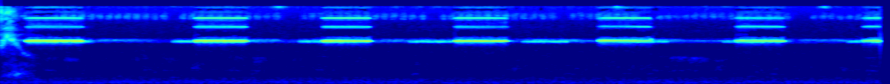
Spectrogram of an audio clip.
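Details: At a window at night, a cricket sings. About seven high, shrill half-second bursts recur roughly every one and a quarter seconds, with a softer steady trill filling the pauses.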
